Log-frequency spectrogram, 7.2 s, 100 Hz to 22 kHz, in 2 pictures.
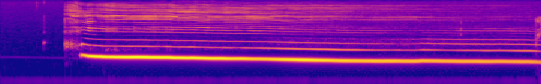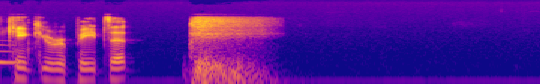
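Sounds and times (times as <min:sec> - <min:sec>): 
faint low hum: 0:00.0 - 0:07.1
wolf howling in the woods: 0:00.4 - 0:03.8
speech: 0:03.7 - 0:05.4.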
